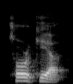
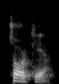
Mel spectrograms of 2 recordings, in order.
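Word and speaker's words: Türkiye: from now on for me I will be pronouncing Tokia to that's how it's pronounced in English but in Arabic you pronounce it Tokia so you have Israel Tokia and the Gulf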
